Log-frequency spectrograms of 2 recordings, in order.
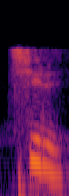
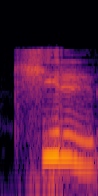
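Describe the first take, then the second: First: The word begins with a j sound. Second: The word begins with a g sound. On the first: This is how Gyeongsang speakers say it. "지 발음으로 대신한다는 거예요" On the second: This is the standard pronunciation. "길 갈 때"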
